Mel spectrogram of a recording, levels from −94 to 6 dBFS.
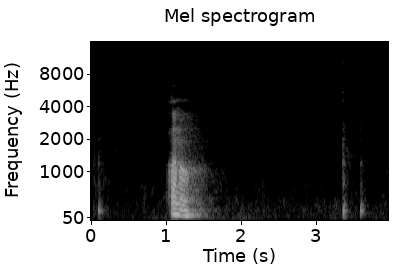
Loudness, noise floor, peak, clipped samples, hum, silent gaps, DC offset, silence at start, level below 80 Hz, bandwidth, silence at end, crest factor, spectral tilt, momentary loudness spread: -31 LUFS; -83 dBFS; -10 dBFS; under 0.1%; none; none; under 0.1%; 0.1 s; -62 dBFS; 4.9 kHz; 0.35 s; 28 dB; -8 dB/octave; 26 LU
